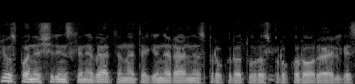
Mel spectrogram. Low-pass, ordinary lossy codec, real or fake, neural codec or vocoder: 7.2 kHz; AAC, 32 kbps; real; none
